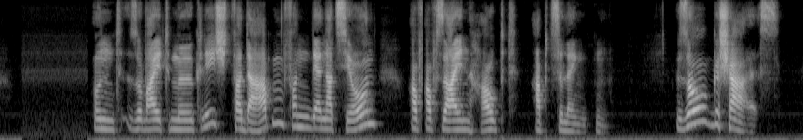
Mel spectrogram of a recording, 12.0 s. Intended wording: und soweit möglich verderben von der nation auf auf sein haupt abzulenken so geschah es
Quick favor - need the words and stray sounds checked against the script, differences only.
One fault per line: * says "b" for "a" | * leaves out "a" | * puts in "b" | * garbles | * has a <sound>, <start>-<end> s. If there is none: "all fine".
all fine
